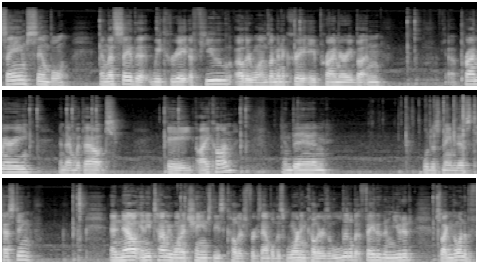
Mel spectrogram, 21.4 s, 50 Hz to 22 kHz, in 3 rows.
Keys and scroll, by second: 13.0-13.9 typing.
